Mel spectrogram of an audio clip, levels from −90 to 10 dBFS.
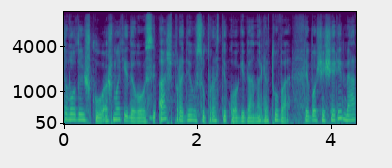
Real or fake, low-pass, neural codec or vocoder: fake; 10.8 kHz; codec, 44.1 kHz, 7.8 kbps, Pupu-Codec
